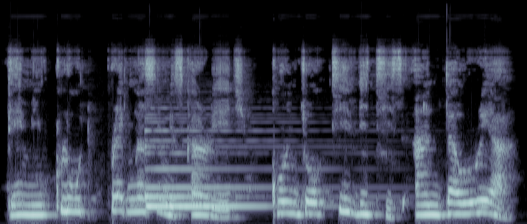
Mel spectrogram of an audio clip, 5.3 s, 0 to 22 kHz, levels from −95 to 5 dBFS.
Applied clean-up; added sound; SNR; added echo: none; Piano; 3 dB; none.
